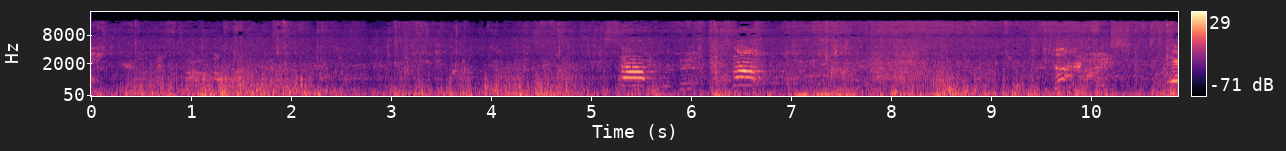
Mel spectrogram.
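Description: Low rumble of a boat's motor running at slow speed as the boat eases into its dock slip, with wind buffeting the microphone. Two brief high-pitched sounds come in the middle.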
